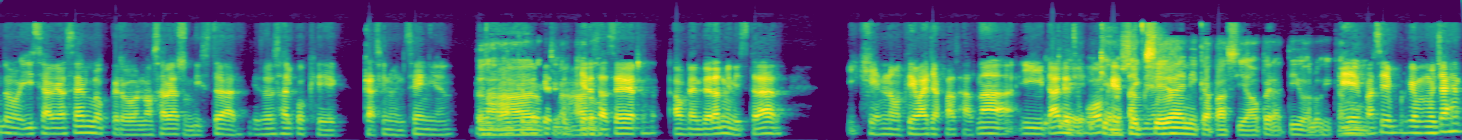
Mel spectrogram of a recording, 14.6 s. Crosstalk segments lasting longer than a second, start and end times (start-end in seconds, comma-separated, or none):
4.7-6.1, 10.4-11.9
